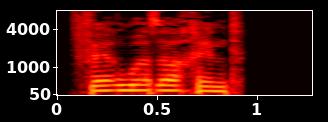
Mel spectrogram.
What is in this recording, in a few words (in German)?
"verursachend", German; adjectives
